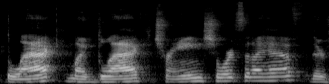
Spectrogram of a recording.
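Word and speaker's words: Treign: Train. Train. T R E I G N I think is how it's spelled. Train.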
